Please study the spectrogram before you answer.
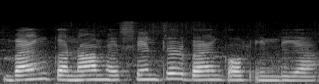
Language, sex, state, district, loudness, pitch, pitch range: Hindi, female, Bihar, West Champaran, -16 LUFS, 210 Hz, 200-225 Hz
